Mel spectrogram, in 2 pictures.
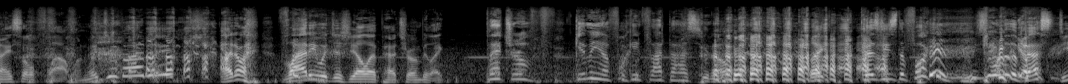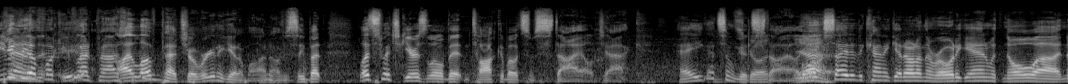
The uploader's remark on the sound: These interviews were recorded over All-Star Weekend on the Las Vegas Strip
